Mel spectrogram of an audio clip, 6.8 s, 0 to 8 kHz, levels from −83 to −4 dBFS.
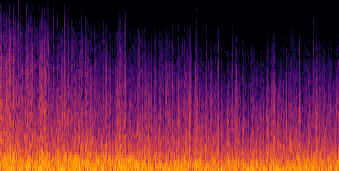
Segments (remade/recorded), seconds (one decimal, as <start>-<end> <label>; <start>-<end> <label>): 0.0-2.6 recorded; 2.6-3.2 remade; 3.2-6.1 recorded; 6.1-6.8 remade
